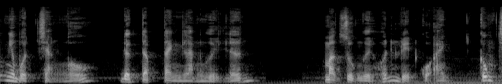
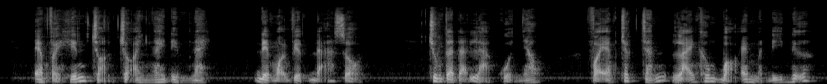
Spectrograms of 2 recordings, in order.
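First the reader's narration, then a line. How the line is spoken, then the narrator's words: Whisper. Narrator (Vietnamese): nói khẽ bên tai của Phước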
